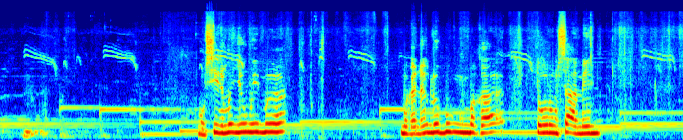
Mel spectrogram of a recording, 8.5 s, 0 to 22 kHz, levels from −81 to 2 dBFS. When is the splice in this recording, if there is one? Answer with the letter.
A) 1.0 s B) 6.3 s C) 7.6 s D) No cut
C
